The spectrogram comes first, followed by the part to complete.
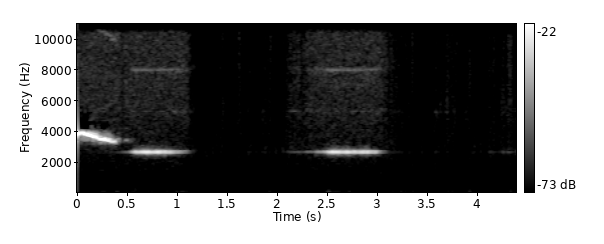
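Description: Near silence, with two faint, brief, steady high-pitched tones about two seconds apart.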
